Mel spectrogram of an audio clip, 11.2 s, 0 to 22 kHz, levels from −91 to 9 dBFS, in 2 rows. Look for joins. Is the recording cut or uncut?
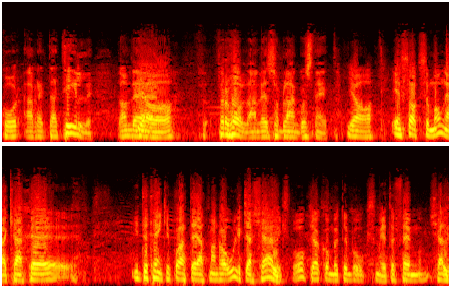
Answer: uncut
